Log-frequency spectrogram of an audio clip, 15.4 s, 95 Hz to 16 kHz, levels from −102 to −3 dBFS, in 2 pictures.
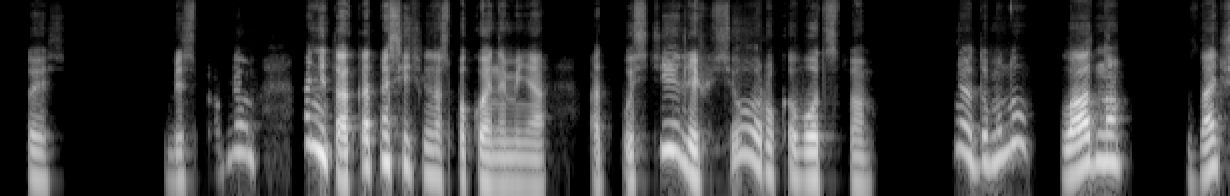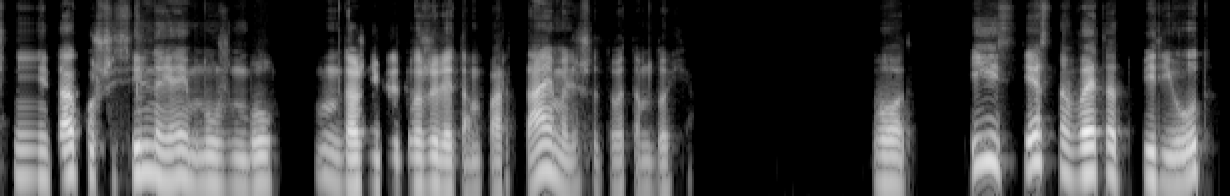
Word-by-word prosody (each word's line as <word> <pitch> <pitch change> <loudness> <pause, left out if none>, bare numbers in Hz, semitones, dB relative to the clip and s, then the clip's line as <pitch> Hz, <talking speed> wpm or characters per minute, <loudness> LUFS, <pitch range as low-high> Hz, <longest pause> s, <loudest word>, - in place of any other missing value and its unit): то 160 - -5
есть 150 0 -9 0.6
без 150 +1 -11
проблем. 285 -2 -12 0.3
Они 340 -7 +6
так 150 -9 +3
относительно 210 -6 0
спокойно 145 -3 -1
меня 130 -1 -5 0.2
отпустили, 310 - -1
всё, 270 - -5
руководство. 150 -5 -1 0.5
Я 305 -4 -3
думаю: 235 +4 -3
"Ну, 385 0 -6 0.2
ладно, 225 +7 +6 0.4
значит, 175 +8 -3
не 160 -1 -7
не 155 -1 -5
так 165 +3 +5
уж 165 - -6
и - - -21
сильно 175 +2 +1
я 150 +1 +1
им 135 - -4
нужен 130 -1 -4
был". 135 +1 -2 0.2
Ну, 155 -3 -9
даже 130 -1 +5
не 130 - -6
предложили 130 0 -1
там 120 +1 -12
part 120 -1 -6
time 185 -7 +3
или 115 - -8
что-то 120 -2 -16
в - - -7
этом 120 0 -14
духе. 115 0 -13 1.1
Вот, 135 -1 -1 0.4
и, 215 - -2
естественно, 230 -5 +1
в 170 - -2
этот 175 -1 +6
период 150 +2 0
155 Hz, 175 wpm, -25 LUFS, 135-210 Hz, 1.1 s, Они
